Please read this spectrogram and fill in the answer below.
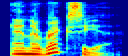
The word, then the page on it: anorexia: British English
